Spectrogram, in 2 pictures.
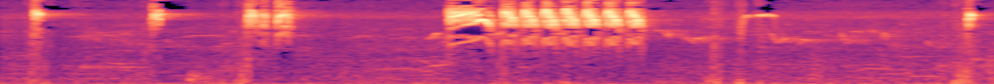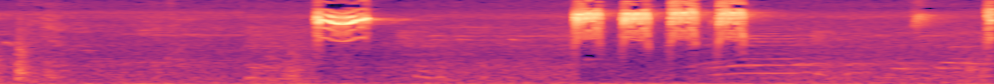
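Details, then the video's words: Sogon singing as a lure for birds that refuse to sing: scattered high chips, a long rapid buzzy rattle, a looping whistle, then another fast run of shrill notes. "Pancingan Sogon Agar Bunyi, Sogon Bahan, Sogon Malas Bunyi, Sogon Macet Bunyi, Pasti Langsung Nyaut"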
